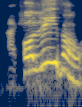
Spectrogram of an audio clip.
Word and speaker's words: Olivo: here we have somebody very special today Stephanie olivo I don't think I've ever actually said your last name it's always just been Steph or Stephanie did I pronounce it olivo okay yeah that's way better than what I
